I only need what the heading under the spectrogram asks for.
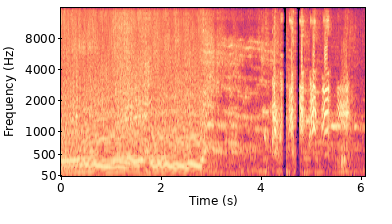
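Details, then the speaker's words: Fire-damaged CF Moto Z Force 800 revived: engine revs smoothly and evenly, then stumbles and cuts out as it runs low on fuel; otherwise running normally. "Aside from running out of fuel, it's working great. Yeah, sounds good."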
